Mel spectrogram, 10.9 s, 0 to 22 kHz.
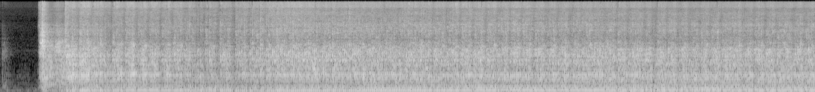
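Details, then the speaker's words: Problematic port engine of a one-of-a-kind speed boat, repaired (starter replaced, timing 8 degrees), water turned on: fires instantly from silence and settles to a steady, even idle with no grinding or misses; clean start after repair. "Fired right up. Fired right up. It's okay, let it idle. Let it idle. It's good. It's good. No, it's running fine."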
